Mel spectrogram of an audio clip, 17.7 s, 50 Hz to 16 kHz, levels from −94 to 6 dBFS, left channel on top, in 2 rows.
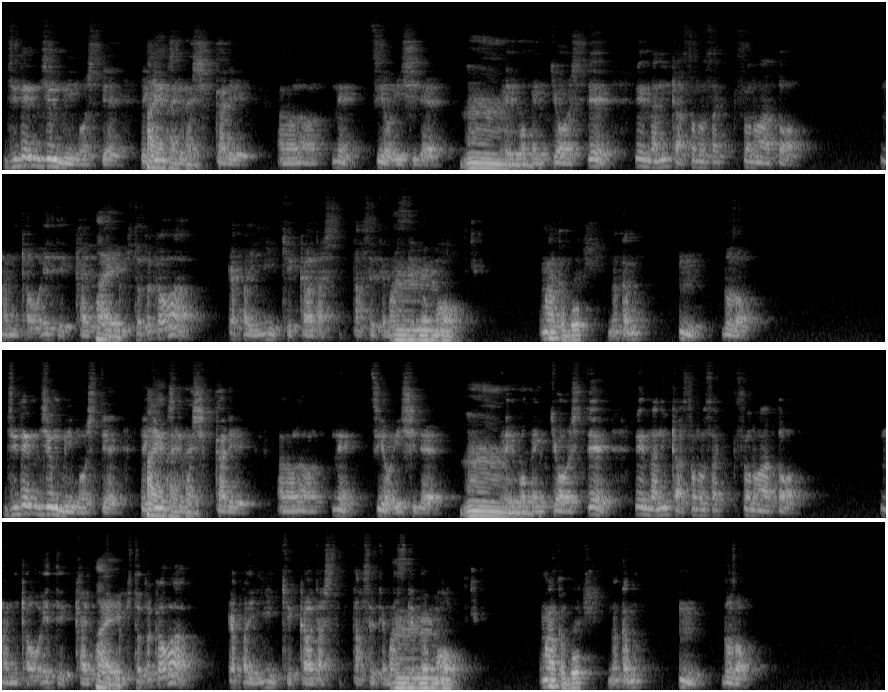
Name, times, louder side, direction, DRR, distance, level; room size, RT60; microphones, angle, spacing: voice 1, 0.0-2.4 2.8-4.3 5.0-7.9 8.8-10.7 11.1-13.4 14.2-14.4 14.9-15.2 15.6-16.3, right 2 dB, 50° right, 3 dB, 2.5 m, -35 dB
voice 2, 1.4-2.0 4.6-5.3 9.8-10.0 12.7-13.4 14.3-14.6, right 2 dB, 25° right, 3 dB, 0.5 m, -31 dB
12.0 x 4.4 x 4.8 m, 0.38 s
head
